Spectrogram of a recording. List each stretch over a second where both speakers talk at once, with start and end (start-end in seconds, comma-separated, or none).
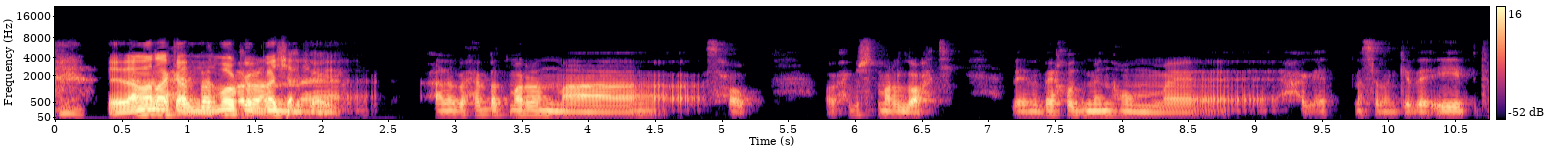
0.6-1.9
